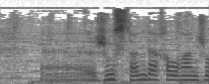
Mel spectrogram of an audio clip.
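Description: A woman speaking over background music, with a brief rough, breathy noise about half a second in before her words resume.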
